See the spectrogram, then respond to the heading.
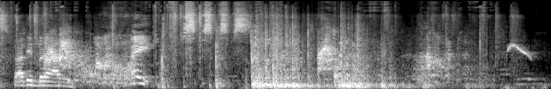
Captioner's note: cats fighting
